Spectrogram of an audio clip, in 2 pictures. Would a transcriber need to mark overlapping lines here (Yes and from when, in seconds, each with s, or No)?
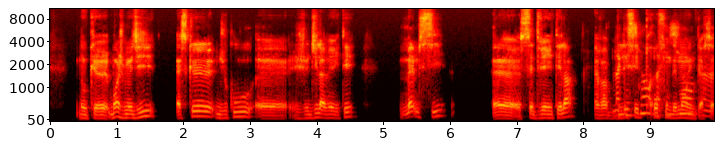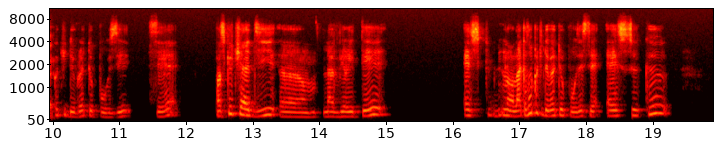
Yes, from 8.4 s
